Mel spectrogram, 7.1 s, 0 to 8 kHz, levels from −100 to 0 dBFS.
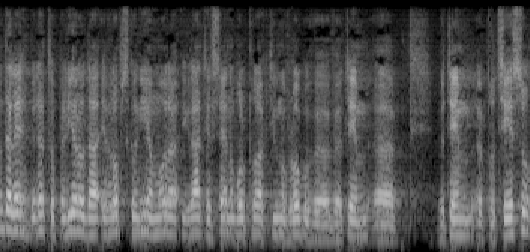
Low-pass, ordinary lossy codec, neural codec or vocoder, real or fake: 7.2 kHz; AAC, 48 kbps; vocoder, 24 kHz, 100 mel bands, Vocos; fake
